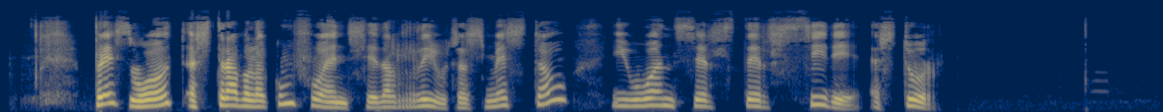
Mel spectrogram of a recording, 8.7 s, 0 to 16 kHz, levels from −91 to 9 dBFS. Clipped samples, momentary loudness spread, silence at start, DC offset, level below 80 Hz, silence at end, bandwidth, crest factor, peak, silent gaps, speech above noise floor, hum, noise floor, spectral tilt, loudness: under 0.1%; 16 LU; 0.3 s; under 0.1%; -72 dBFS; 1.75 s; 9 kHz; 22 dB; 0 dBFS; none; 61 dB; none; -82 dBFS; -4 dB/octave; -20 LUFS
